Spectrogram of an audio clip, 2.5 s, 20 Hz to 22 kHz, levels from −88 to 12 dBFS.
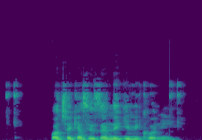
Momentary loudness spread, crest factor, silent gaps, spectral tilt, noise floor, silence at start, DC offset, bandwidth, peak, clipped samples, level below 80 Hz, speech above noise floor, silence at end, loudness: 20 LU; 18 dB; none; -4 dB/octave; -44 dBFS; 0.05 s; under 0.1%; 9.6 kHz; -4 dBFS; under 0.1%; -58 dBFS; 24 dB; 0.3 s; -20 LUFS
